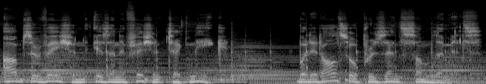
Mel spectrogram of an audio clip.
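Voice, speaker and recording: A man narrating a nature documentary in a measured scripted delivery. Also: mid-range voice. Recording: music bed behind voice-over. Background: music.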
